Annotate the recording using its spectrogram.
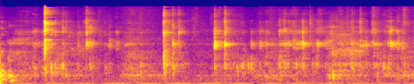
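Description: Metal spoon stirring a wet mixture of gelatin, milk and honey in a ceramic bowl. It clinks sharply against the bowl twice early in the stirring, then scrapes and clinks more quietly.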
